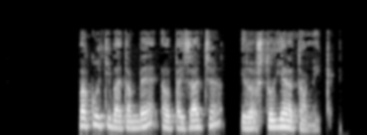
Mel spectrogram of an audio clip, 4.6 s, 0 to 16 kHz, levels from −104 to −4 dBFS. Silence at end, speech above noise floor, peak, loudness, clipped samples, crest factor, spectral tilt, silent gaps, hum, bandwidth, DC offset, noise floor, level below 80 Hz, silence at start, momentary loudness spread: 0.5 s; over 74 dB; 0 dBFS; -17 LUFS; under 0.1%; 18 dB; -6.5 dB/octave; 2.81-3.01 s, 4.03-4.07 s; none; 7.8 kHz; under 0.1%; under -90 dBFS; -58 dBFS; 1 s; 12 LU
